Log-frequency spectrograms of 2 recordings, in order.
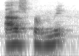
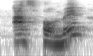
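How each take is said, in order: First: Said in the usual way. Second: A put-on generic European accent, pitched higher. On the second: Reading a foreign commenter's post in a put-on European accent. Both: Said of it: "How's my European accent?".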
